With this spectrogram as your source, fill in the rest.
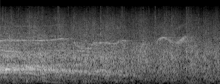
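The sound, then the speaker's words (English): Applause from an audience of bowlers: dense, steady clapping that holds at an even loudness throughout, with scattered whoops and whistles rising above it. “Let's have the bowlers applaud now, please. See? Yeah. Listen to that, my friend. Bowlers, always welcome. Listen to that.”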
